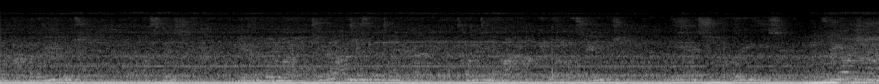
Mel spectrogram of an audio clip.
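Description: Engine of an LPG-powered 2.5 tonne Linde forklift running steadily with a deep, even hum while the mast is lowered.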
